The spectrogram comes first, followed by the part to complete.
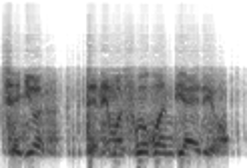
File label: damaged aa, mood low, speech; War Thunder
